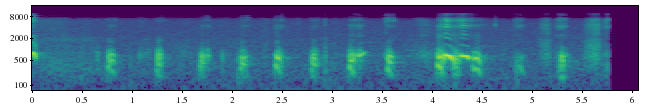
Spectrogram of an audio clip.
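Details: Stridor in an infant: rapid, repeated hooting, crowing sounds with each breath, with background noise and toy blocks.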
